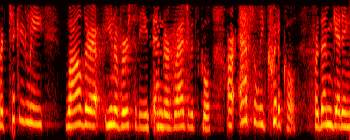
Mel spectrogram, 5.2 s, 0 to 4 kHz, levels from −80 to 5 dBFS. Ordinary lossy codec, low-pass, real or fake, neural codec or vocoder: AAC, 16 kbps; 3.6 kHz; real; none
